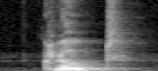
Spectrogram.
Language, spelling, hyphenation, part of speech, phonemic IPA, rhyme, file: Dutch, kloot, kloot, noun, /kloːt/, -oːt, Nl-kloot.ogg
- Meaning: 1. sphere, ball 2. testicle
